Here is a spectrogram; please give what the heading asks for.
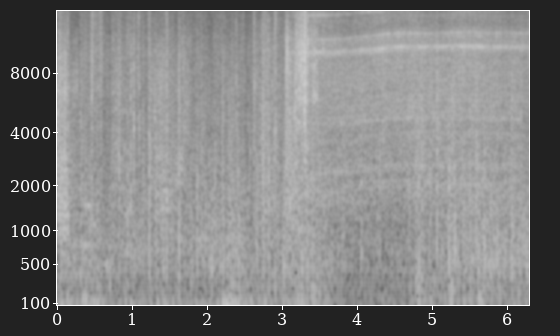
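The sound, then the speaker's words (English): A 12M auto shotgun fires in a video game firefight, giving dense, rapid gunfire with one heavy boom standing out partway through as the noisy shooting continues. “The 12M, that's an auto shotgun.”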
